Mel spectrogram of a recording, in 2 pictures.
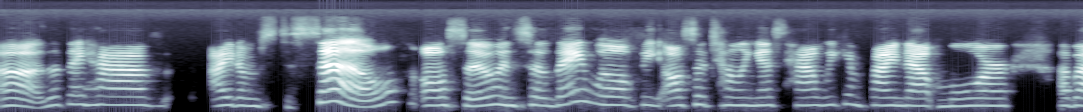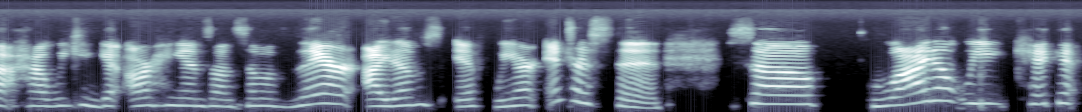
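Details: Adult woman speaking; normal voice.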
